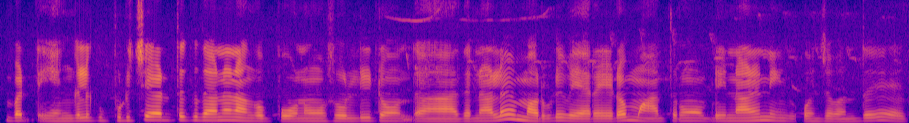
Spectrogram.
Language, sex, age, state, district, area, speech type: Tamil, female, 18-30, Tamil Nadu, Dharmapuri, rural, spontaneous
